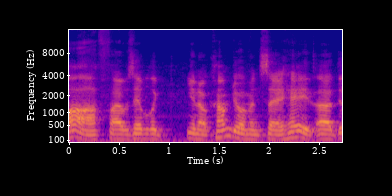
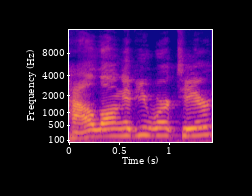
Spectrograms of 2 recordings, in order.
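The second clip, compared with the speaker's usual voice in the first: mock furious yell, high-pitched, angry shout; 8 semitones higher, 4 dB louder than usual. Recalling someone who screamed right in their face, retelling a scream. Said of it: "screamed in my face at the top of their lungs".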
